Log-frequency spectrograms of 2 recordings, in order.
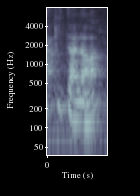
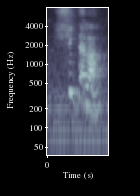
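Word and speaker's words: Chitala: petit peu mais non c'est pas Kitala c'est Shitala. Ben oui shit parce que c'est le nom sanscrit c'est un nom d'origine indienne. C'est la prononciation que l'on doit donner.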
